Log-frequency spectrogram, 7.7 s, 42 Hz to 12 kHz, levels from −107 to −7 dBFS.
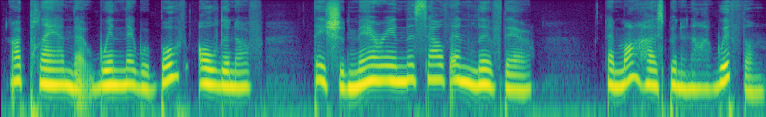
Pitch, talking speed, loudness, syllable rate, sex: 205 Hz, 190 wpm, -16 LUFS, 5.2 syllables/s, female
